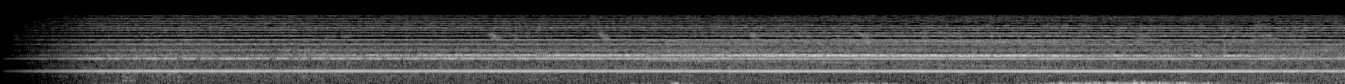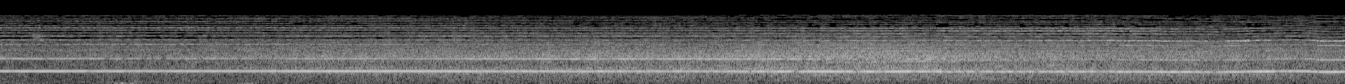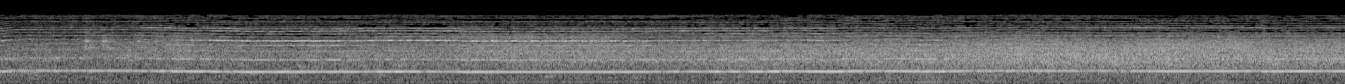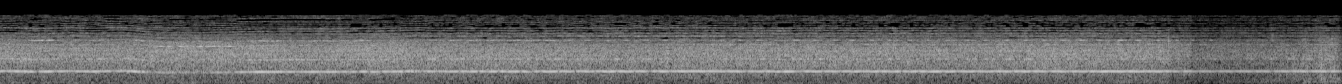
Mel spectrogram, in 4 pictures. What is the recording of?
piszczenie balkon190809
19.08.09 about 11.00 p.m Poznan/Polnad. some strange squealing from the one of the stand at a fair on Plac Bernardynski. Recorded from my balcony.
